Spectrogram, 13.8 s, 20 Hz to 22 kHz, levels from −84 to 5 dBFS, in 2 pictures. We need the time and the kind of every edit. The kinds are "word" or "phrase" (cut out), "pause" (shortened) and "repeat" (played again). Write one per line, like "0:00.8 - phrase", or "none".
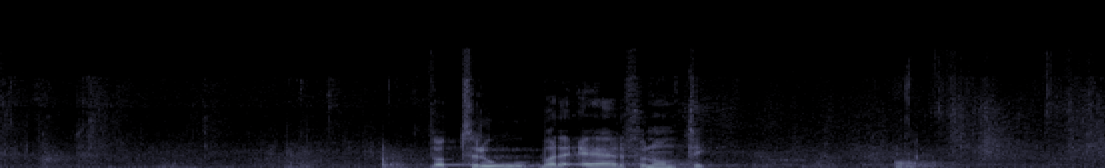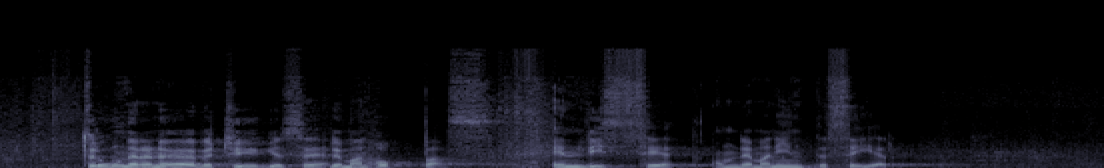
0:02.7 - word
0:09.0 - word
